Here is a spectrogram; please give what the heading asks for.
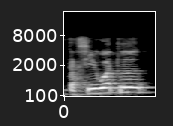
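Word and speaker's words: Iztaccíhuatl: the spelling for those mountain ranges yeah please pronounce those again for us yes so the first one is is tashi wata and the second one is popocatepetl so um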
